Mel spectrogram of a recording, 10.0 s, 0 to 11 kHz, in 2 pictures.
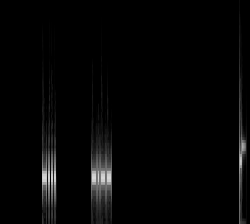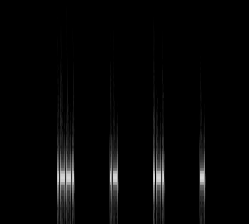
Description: Morse code, heard as a keyed tone, about 40 wpm, spaced as for 11 wpm, 700 Hz. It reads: BY PART
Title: 8x Character Spacing - Top 300 Words - 40wpm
